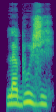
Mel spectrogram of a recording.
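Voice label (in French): "la bougie", French; navidad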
